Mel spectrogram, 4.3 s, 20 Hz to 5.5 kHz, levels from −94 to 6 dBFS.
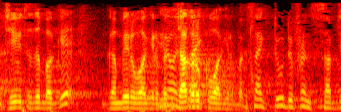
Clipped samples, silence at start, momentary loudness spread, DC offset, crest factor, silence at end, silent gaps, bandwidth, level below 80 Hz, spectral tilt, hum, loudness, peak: under 0.1%; 0 s; 13 LU; under 0.1%; 24 dB; 0 s; none; 5.2 kHz; -50 dBFS; -7.5 dB/octave; none; -24 LUFS; -2 dBFS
